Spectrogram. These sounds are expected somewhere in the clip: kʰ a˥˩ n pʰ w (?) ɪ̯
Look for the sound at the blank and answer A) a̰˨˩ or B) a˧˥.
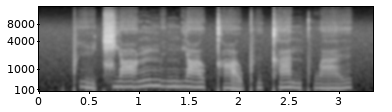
B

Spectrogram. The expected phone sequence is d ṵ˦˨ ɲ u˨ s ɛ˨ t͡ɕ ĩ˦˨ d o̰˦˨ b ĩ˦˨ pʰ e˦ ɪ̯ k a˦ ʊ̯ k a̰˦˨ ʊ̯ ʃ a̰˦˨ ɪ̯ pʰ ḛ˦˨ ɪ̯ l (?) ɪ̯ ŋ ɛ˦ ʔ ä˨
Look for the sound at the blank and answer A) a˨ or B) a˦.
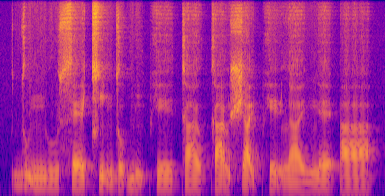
B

